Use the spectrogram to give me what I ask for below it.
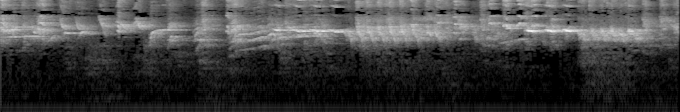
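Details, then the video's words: Owned lined seedeaters compete with bright, fast, high song. Quick descending chirps lead into sustained rapid trills and louder buzzy bursts near the end. "Meus bigodinhos disputando canto"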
